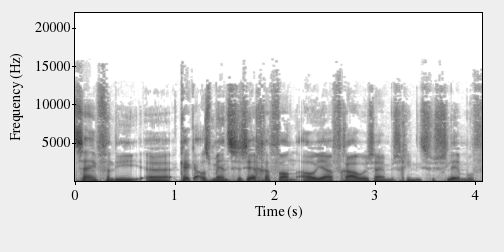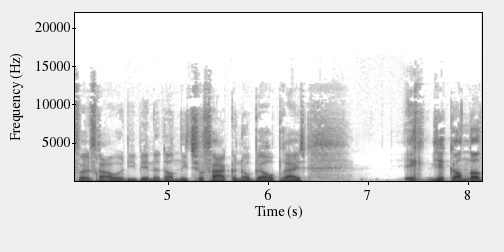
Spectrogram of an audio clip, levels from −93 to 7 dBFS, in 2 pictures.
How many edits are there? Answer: 1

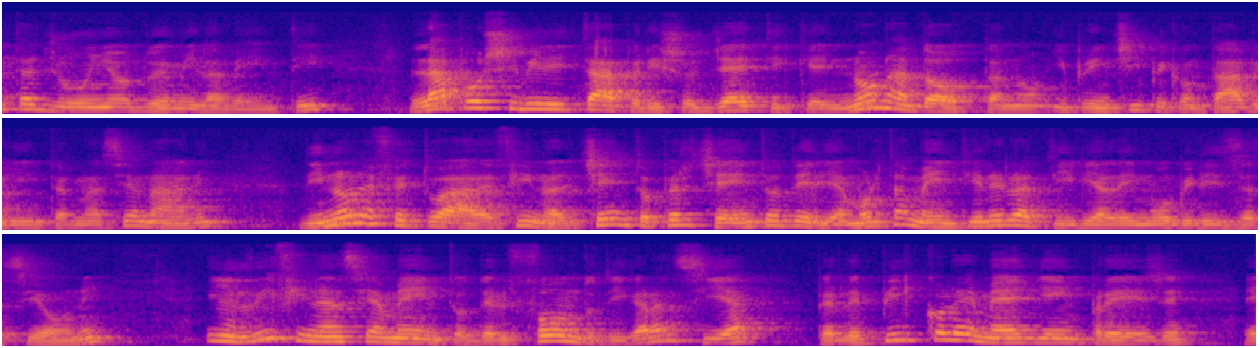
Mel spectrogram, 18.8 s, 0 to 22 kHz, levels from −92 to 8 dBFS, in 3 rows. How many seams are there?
0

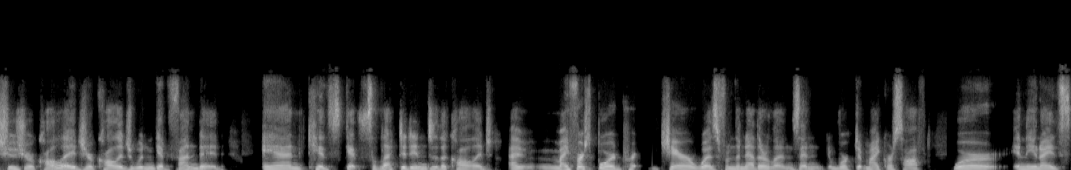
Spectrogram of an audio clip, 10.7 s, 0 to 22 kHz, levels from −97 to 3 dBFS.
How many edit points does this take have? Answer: 3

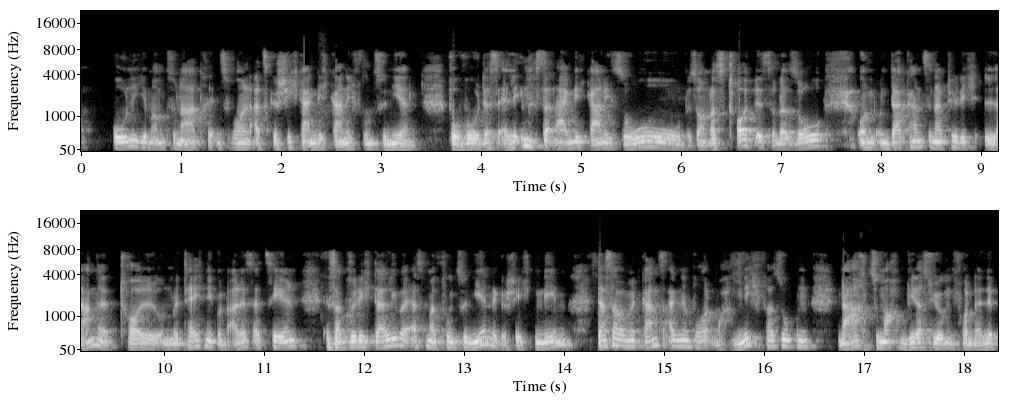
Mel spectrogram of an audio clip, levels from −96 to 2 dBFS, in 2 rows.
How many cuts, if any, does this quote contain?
1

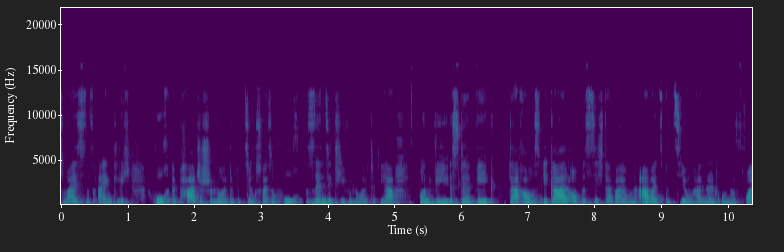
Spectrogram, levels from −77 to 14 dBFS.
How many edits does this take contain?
0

